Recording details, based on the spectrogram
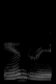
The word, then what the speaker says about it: Andrea: Not dear, dear, tight friends, but Andrea, there we go, that's the Spanish pronunciation, that's Andrea.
